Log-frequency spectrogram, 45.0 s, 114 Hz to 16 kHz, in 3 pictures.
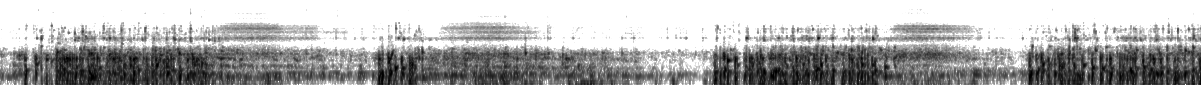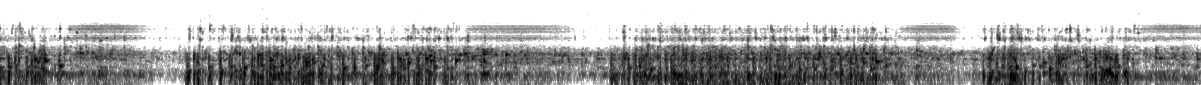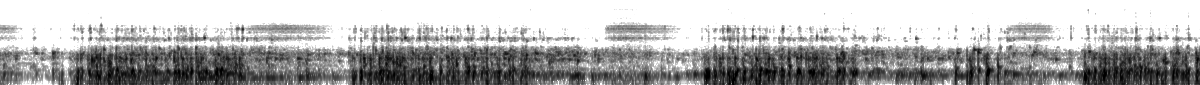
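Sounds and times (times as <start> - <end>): bubbles gurgling underwater: 0.0 - 45.0
regulator inhale hiss: 2.7 - 4.4, 5.5 - 7.1, 11.2 - 12.5, 15.9 - 17.1, 20.8 - 22.4, 26.2 - 27.2, 29.2 - 30.5, 33.2 - 34.4, 37.6 - 38.7, 42.6 - 43.5.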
